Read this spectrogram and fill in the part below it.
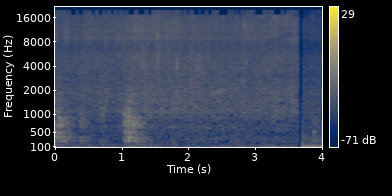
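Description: Garlic, shallots and green chillies sauté in hot oil in a pan for a sweet potato curry, giving a steady close sizzle that stays even throughout and is briefly cut off near the end.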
